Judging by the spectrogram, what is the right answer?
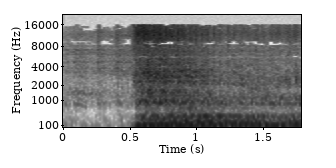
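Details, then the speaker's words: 2007 Chevrolet Silverado just after a fuel pump replacement: catches at once and settles into a strong, steady rumble without cutting off. Normal start. "sir she thinks now boy she's big she thinks i miss that sound i missed it [Music] working now not cutting off"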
